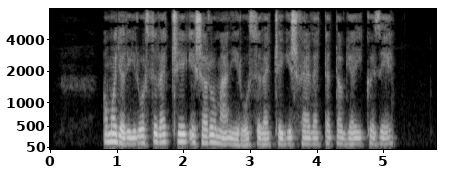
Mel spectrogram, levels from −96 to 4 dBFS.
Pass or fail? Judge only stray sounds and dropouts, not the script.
pass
